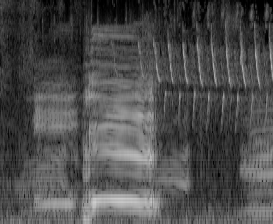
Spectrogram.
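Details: Tame cows gathered on a road give herd-calling moos, a short lowing note followed by a louder, longer bellow, then rapid high chirps and the start of another low moo.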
